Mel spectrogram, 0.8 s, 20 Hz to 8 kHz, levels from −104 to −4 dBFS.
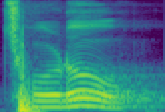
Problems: background sounds at intervals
